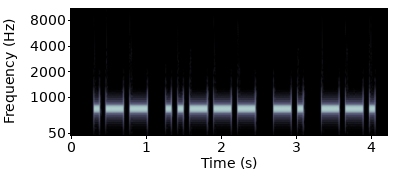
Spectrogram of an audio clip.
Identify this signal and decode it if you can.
Morse code, heard as a keyed tone, about 15 wpm, 700 Hz. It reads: W2NG
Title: USA Call Signs - 4 Characters - Repeated 3x - 15wpm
